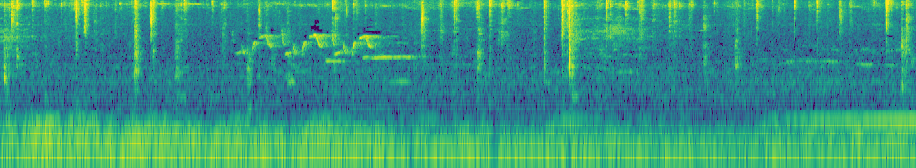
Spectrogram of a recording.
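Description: A small bird singing one short phrase of quick chirping notes about two seconds in, over a steady low rumble and scattered sharp clicks.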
